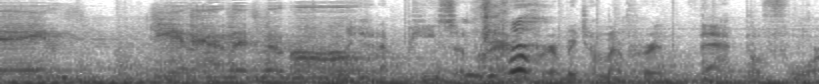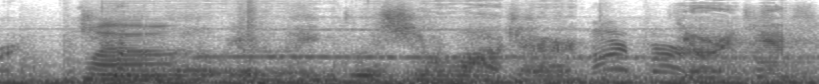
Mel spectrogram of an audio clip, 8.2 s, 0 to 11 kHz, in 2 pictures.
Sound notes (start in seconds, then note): 2.3 Sabrina laughs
